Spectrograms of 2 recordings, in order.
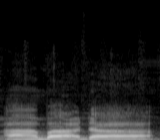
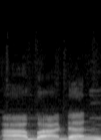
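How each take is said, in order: First: The word ends with a long drawn-out vowel. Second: The word ends with a short vowel plus n. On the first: The reading stops at the word. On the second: The reading continues past the word.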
